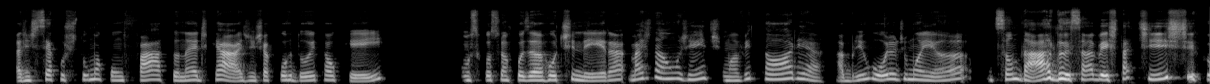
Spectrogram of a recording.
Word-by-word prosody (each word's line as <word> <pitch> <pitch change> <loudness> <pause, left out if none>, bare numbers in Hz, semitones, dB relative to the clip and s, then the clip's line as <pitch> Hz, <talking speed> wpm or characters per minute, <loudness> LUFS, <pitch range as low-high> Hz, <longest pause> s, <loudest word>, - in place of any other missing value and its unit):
a 165 - -1
gente 185 +1 -2
se 190 - -4
acostuma 220 +1 -3
com 195 -5 -6
o - - -2
fato, 205 +1 -1
né, 195 +3 -1
de 190 - -7
que: 225 - -5
"Ah, 215 -7 +6
a 160 - 0
gente 180 +2 -5
acordou 190 -1 -3
e 195 - -2
tá 205 0 -3
ok." 185 - -3 0.7
Como 195 0 -5
se 195 - -8
fosse 200 +1 -4
uma 195 - -2
coisa 190 -1 +3
rotineira, 200 0 0
mas 240 +7 -3
não. 270 -4 0
Gente, 240 +5 -4
uma 180 -1 -3
vitória, 250 - -1
abrir 175 +7 -4
o 260 - -3
olho 230 +2 +3
de 235 - -6
manhã, 210 - -1 0.3
são 235 +5 +1
dados, 245 +2 +7
sabe, 225 -1 +2
é - - +9
estatístico. 290 - +1
210 Hz, 190 wpm, -22 LUFS, 190-240 Hz, 0.7 s, é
